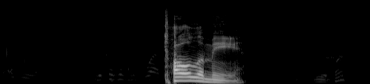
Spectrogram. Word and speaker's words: Ptolemy: Ptolemy. Cleopatra? Notice how the P is silent.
